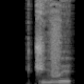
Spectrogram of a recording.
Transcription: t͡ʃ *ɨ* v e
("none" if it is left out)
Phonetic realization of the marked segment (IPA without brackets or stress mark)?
i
